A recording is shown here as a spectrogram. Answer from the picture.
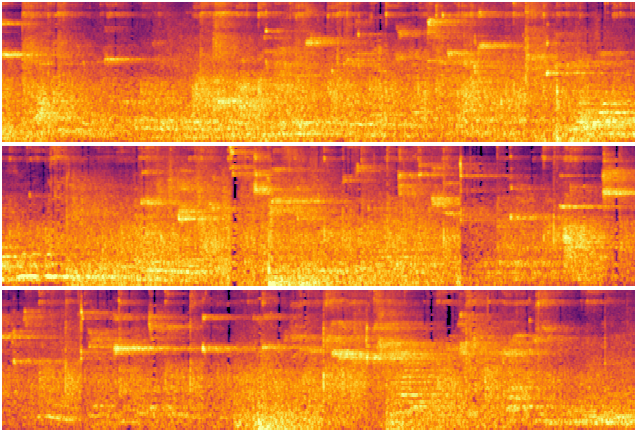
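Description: Table tennis ball being hit back and forth in rallies: short pinging knocks of the celluloid ball off the rubber bats and the table, with voices in the hall behind.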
